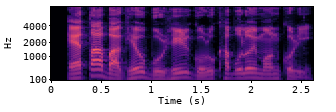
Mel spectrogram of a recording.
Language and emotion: Assamese, neutral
